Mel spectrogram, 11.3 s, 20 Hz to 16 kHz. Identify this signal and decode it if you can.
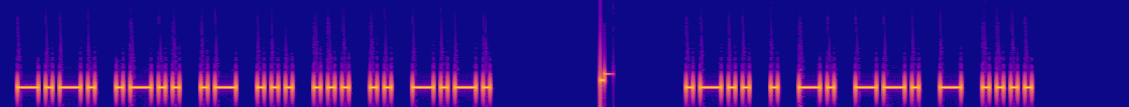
Morse code, heard as a keyed tone, about 17 wpm, 700 Hz. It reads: CLASSIC LENGTH
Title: Sentences from Top 1000 Words - New Word Drill - 17wpm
